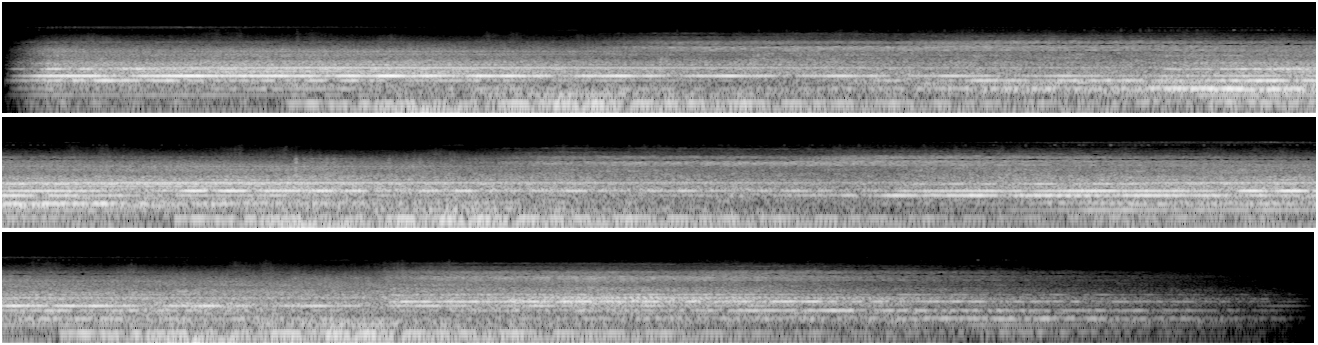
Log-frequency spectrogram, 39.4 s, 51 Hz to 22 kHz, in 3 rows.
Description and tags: Weary Traveller
Made for Westgate Sounds vst "Wraith"
Thanks to those who are helping to make the soundpack loopable!
Tools used - Project Bravo, Absynth 5, Alchemy, and Massive
ambient, dark, dystopia, wraith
